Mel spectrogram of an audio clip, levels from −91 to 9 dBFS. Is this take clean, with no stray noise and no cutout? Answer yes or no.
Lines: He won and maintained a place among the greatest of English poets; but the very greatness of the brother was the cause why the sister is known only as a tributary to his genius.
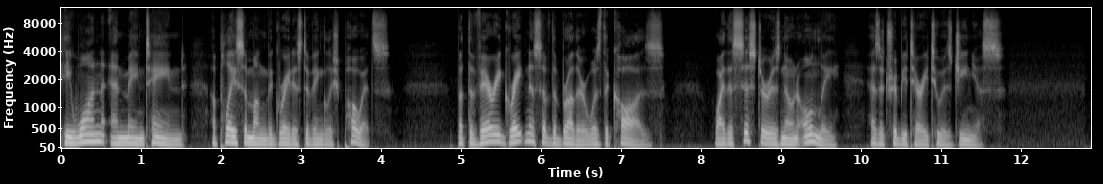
yes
